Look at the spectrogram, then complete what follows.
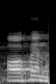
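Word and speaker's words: often: उसी तरह ऑफन है, अंत में टेन आया तो टी को हमने साइलेंट कर दिया।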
